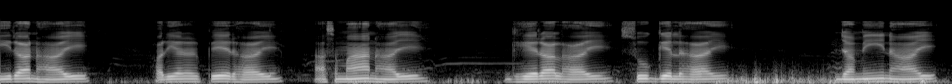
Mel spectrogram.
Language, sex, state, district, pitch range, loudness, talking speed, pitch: Bajjika, male, Bihar, Vaishali, 120-135 Hz, -19 LUFS, 90 wpm, 125 Hz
